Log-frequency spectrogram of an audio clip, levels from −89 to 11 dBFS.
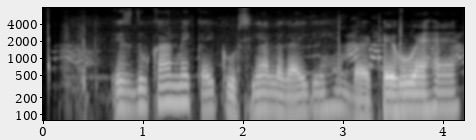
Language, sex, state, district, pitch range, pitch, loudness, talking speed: Hindi, male, Bihar, Kaimur, 115-135 Hz, 120 Hz, -18 LUFS, 155 wpm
